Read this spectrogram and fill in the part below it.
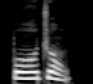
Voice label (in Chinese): "播种", Chinese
